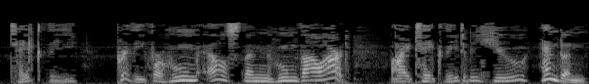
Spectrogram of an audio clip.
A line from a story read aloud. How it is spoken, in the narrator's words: said Miles sharply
